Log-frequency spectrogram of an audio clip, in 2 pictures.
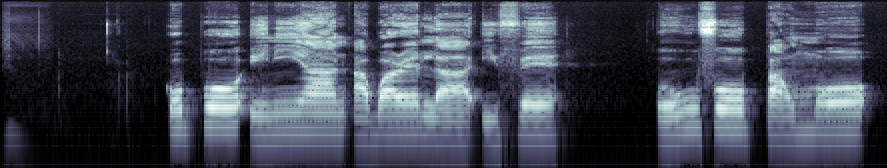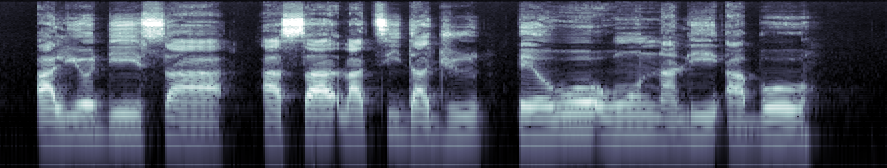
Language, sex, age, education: Yoruba, male, 15-29, tertiary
